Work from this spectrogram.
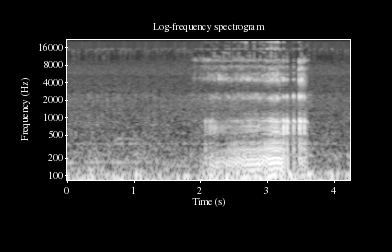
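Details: Kirky, a sleeping Shih Tzu, snores with a low, rattling rasp that swells to one buzzy breath, then fades; the sounds are described as dream sounds.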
